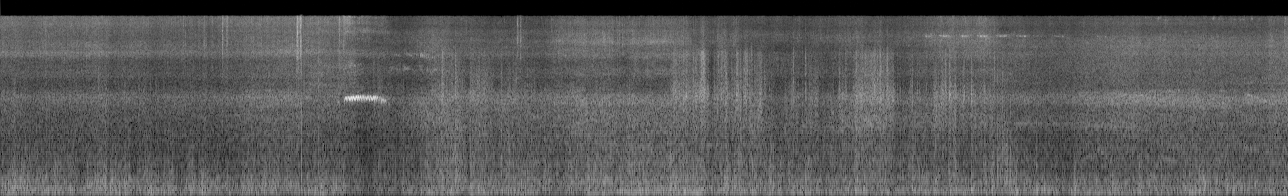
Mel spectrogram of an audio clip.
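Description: Steady rush of wind on the microphone mixed with road noise from a moving vehicle, with a brief high beep about five seconds in.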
